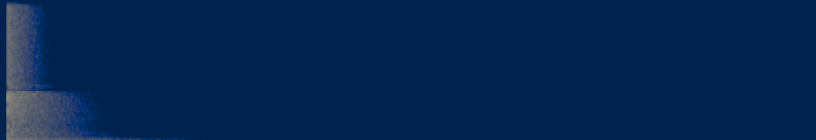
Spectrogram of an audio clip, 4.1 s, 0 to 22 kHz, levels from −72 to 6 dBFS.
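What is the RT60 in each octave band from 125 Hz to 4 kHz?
1.7, 1.4, 1.3, 0.95, 0.85, 0.75 s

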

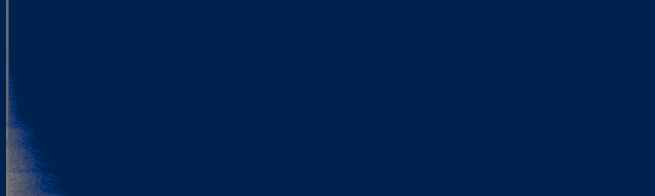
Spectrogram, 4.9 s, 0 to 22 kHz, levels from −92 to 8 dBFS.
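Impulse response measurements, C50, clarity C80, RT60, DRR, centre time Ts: 9.5 dB, 13.0 dB, 0.50 s, 0.0 dB, 19 ms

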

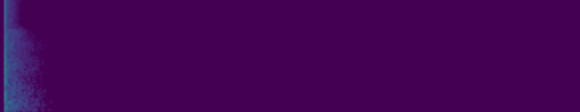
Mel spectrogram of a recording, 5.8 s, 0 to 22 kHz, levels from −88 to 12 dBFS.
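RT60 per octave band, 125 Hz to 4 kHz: 0.75, 0.80, 0.80, 0.80, 0.90, 0.90 s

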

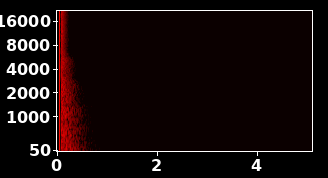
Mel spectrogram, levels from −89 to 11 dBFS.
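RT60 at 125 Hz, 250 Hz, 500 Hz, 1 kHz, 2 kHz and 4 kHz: 1.3, 1.3, 1.2, 1.1, 0.85, 0.60 s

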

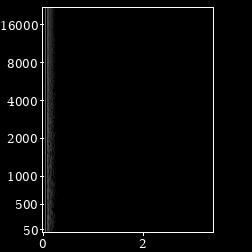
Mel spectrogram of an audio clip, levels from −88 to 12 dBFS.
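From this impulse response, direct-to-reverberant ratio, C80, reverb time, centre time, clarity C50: 1.5 dB, 14.0 dB, 0.35 s, 23 ms, 6.0 dB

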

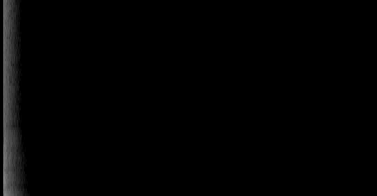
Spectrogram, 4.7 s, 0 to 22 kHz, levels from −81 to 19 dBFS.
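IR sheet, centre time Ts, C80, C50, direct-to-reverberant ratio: 21 ms, 16.0 dB, 11.0 dB, -5.5 dB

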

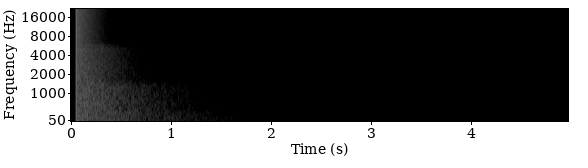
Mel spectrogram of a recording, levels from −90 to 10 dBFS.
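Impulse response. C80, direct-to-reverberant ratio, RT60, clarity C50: 1.5 dB, -5.0 dB, 2.3 s, 0.0 dB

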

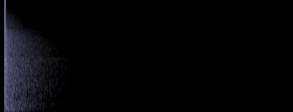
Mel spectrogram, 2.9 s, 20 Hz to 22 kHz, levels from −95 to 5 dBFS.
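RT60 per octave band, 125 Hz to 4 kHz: 0.75, 0.95, 1.0, 1.0, 1.1, 1.0 s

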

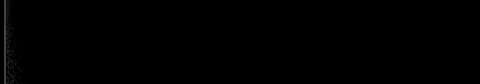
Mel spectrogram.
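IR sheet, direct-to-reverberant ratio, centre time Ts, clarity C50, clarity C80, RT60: 8.5 dB, 11 ms, 11.5 dB, 13.0 dB, 0.95 s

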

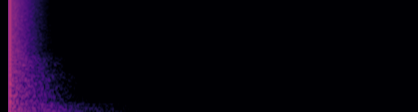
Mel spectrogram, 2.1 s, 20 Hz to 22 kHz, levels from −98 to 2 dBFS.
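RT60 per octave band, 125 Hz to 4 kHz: 0.85, 0.80, 0.55, 0.45, 0.40, 0.30 s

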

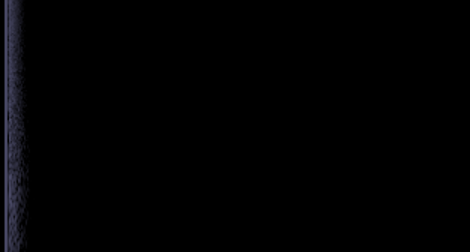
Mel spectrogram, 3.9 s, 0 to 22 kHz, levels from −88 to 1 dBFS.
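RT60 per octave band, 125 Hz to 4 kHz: 0.30, 0.30, 0.35, 0.35, 0.35, 0.30 s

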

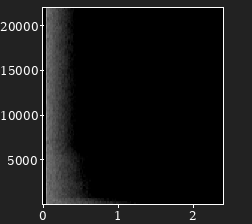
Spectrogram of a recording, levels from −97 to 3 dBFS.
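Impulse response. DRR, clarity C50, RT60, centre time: 5.5 dB, 8.5 dB, 1.1 s, 18 ms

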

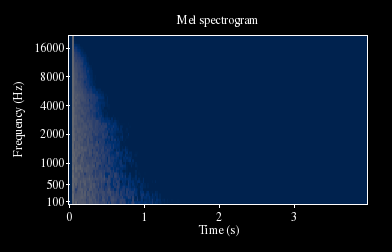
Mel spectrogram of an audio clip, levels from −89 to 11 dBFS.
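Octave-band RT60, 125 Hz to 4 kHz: 2.3, 2.1, 1.8, 1.5, 1.3, 0.95 s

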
